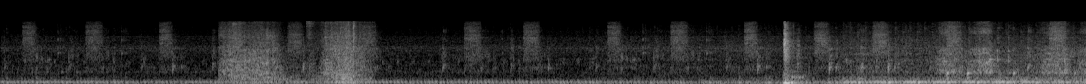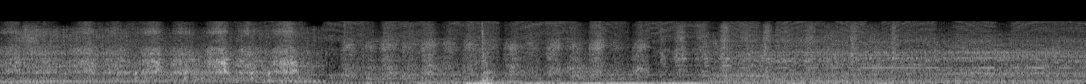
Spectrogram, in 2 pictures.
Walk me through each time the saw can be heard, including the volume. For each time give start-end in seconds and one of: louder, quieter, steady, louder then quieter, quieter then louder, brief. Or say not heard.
9.3-19.9 louder then quieter.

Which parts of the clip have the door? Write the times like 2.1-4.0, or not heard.
2.1-3.8, 7.7-8.8, 15.1-15.9.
